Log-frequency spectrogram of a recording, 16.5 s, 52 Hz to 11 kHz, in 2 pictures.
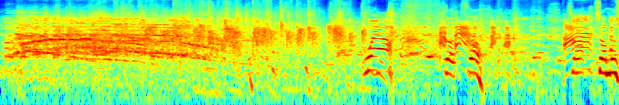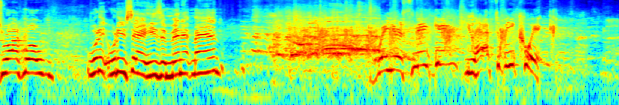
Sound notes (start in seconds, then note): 0.1 audience exclaiming, applauding; 5.8 laughs; 11.4 audience laughing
